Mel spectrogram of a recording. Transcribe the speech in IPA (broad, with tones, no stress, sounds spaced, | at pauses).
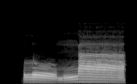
l oː˩˦ m ŋ aː˧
